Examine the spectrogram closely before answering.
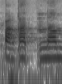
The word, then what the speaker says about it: Pangkatenam: Jadi dibacanya pangkat 6 ya. Ada yang pangk6 atau apa pokoknya pangkat 6 sebenarnya bacanya.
